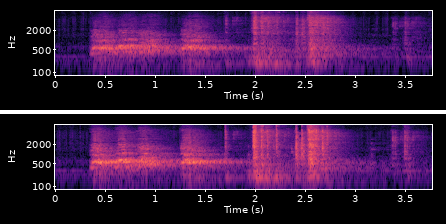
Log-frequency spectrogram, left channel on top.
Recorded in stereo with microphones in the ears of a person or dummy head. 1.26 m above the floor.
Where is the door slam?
60° right (ahead or behind), 1.1 m.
